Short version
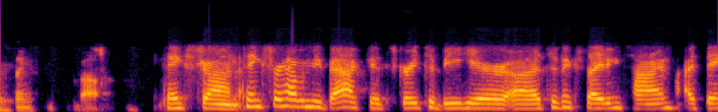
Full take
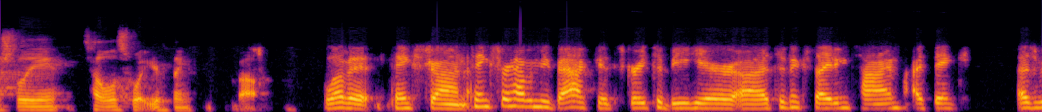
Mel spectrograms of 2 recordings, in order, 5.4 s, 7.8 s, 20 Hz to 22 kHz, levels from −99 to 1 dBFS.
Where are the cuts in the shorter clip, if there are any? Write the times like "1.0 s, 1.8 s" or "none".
1.2 s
